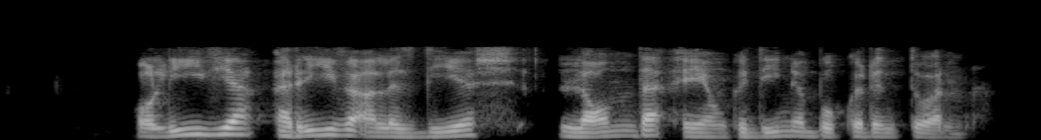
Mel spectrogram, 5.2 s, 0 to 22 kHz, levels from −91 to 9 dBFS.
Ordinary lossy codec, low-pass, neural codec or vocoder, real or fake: MP3, 48 kbps; 5.4 kHz; codec, 16 kHz, 6 kbps, DAC; fake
